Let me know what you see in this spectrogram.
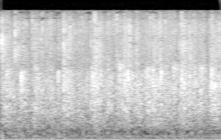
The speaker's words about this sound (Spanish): Dale aplauso al Señor.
